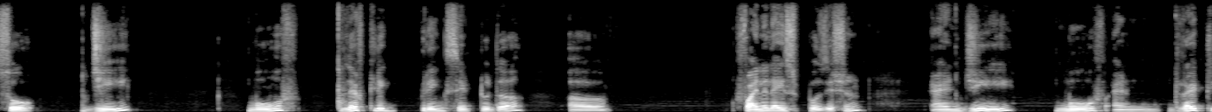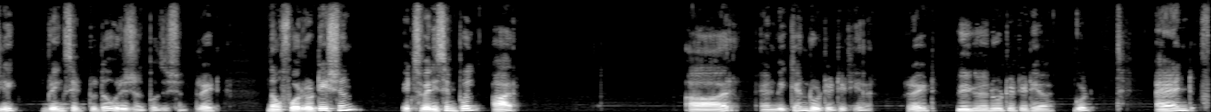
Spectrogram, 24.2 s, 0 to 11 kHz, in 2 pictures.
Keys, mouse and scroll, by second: 0.8 g, 3.5 click, 6.0-8.0 drag, 9.6 g, 12.0-16.9 right drag, 16.9 click, 22.7-24.2 right drag, 22.7 r.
